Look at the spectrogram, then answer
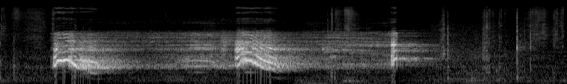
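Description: A snow leopard gives loud, strained wailing calls that slide downward in pitch, repeated twice with a brief final note.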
